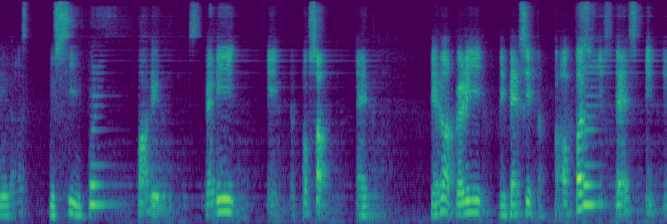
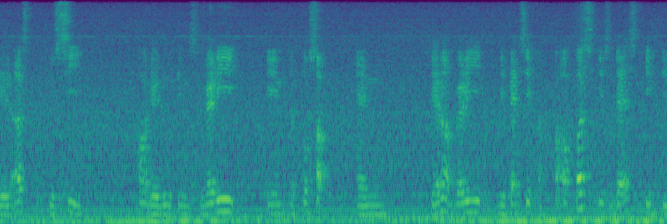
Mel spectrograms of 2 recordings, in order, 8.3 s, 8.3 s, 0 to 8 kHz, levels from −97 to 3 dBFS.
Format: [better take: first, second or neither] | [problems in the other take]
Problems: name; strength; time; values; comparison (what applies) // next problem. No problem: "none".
second | noise reduction (neural mask model DeepFilterNet 3)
